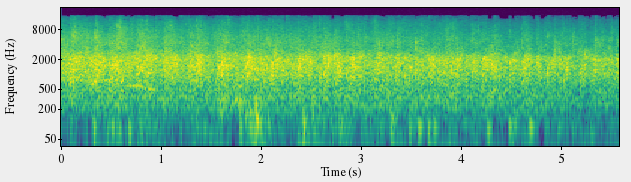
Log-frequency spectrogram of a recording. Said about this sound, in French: Voilà notre staff cadeau. Est-ce qu'on peut les applaudir vraiment bien fort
